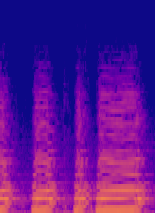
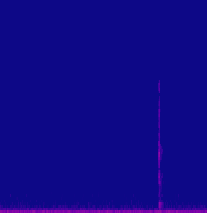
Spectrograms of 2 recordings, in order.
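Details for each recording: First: Chrysler Town & Country after horn repair: three clear steady honks, two short and one longer, engine running; horn now working normally. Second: Chrysler Town & Country horn toggled on/off via scan tool bidirectional test: relay clicks in fuse box over quiet hum but no horn sounds; circuit good, both horns defective and to be replaced.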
